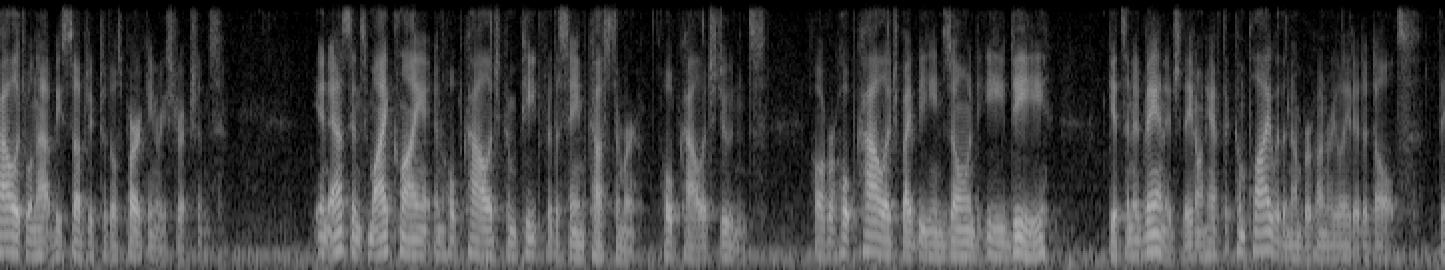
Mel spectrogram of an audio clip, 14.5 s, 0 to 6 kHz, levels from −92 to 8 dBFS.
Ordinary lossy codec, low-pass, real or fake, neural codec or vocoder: Opus, 32 kbps; 5.4 kHz; real; none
